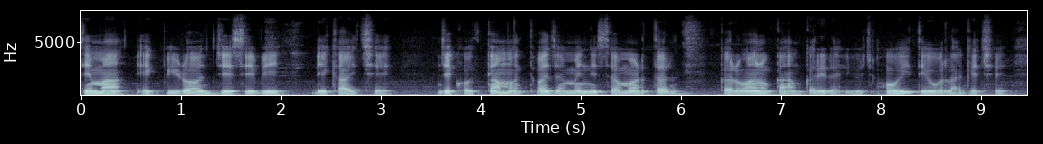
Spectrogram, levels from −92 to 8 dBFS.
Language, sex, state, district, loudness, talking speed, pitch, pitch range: Gujarati, male, Gujarat, Valsad, -18 LUFS, 125 wpm, 100 Hz, 95-105 Hz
